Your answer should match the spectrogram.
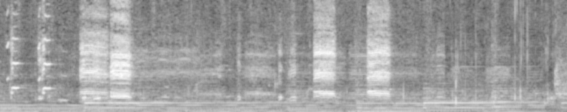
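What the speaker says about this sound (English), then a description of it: "There's so many yellow-headed blackbirds." Harsh, buzzy yellow-headed blackbird calls repeat in bursts over a dense chorus of chatter and whistles, like a busy marsh colony, in wet weather in northern Utah.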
